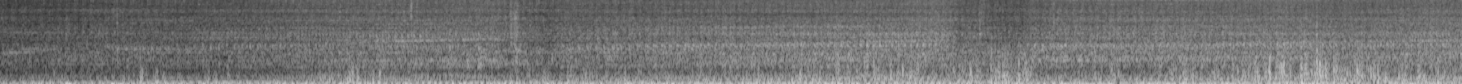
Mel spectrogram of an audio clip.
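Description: Royal Enfield Himalayan's single-cylinder engine running steadily while riding, under heavy wind noise on a microphone that has lost its fluffy windshield.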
